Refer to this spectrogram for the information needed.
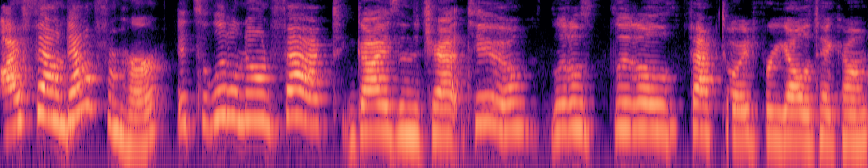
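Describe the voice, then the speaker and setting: Projecting her high-pitched voice with a bright, sharp tone and a Texas accent, a woman speaks at a moderate pace with lively intonation and hardly any pauses. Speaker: live stream panel host. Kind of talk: casual chat.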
